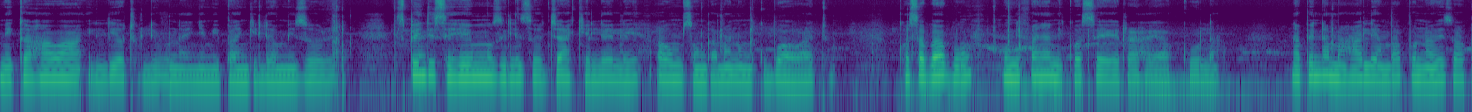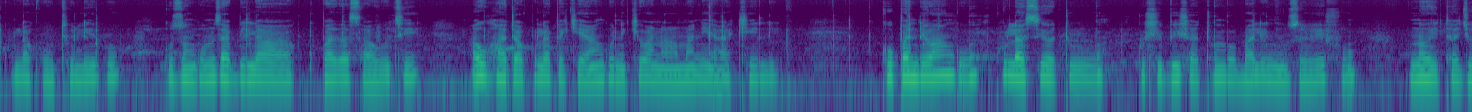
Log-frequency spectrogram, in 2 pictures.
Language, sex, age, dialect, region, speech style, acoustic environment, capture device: Swahili, female, 25-34, Kenya - Mombasa, Kenya, focused, silence, mobile / Linux / Chrome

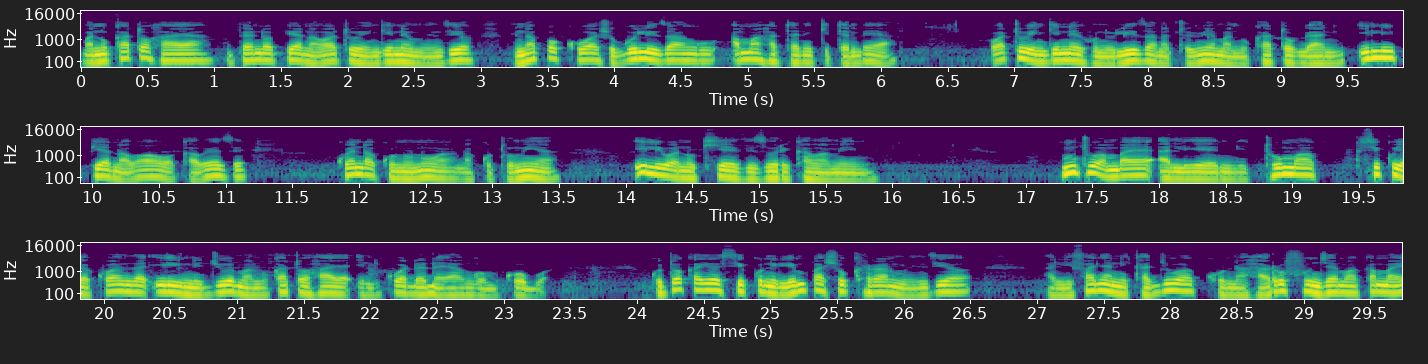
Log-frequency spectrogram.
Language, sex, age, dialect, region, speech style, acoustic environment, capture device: Swahili, male, 25-34, Kenya - Nairobi Sheng-influenced, Kenya, relaxed, silence; nature, mobile / Linux / Chrome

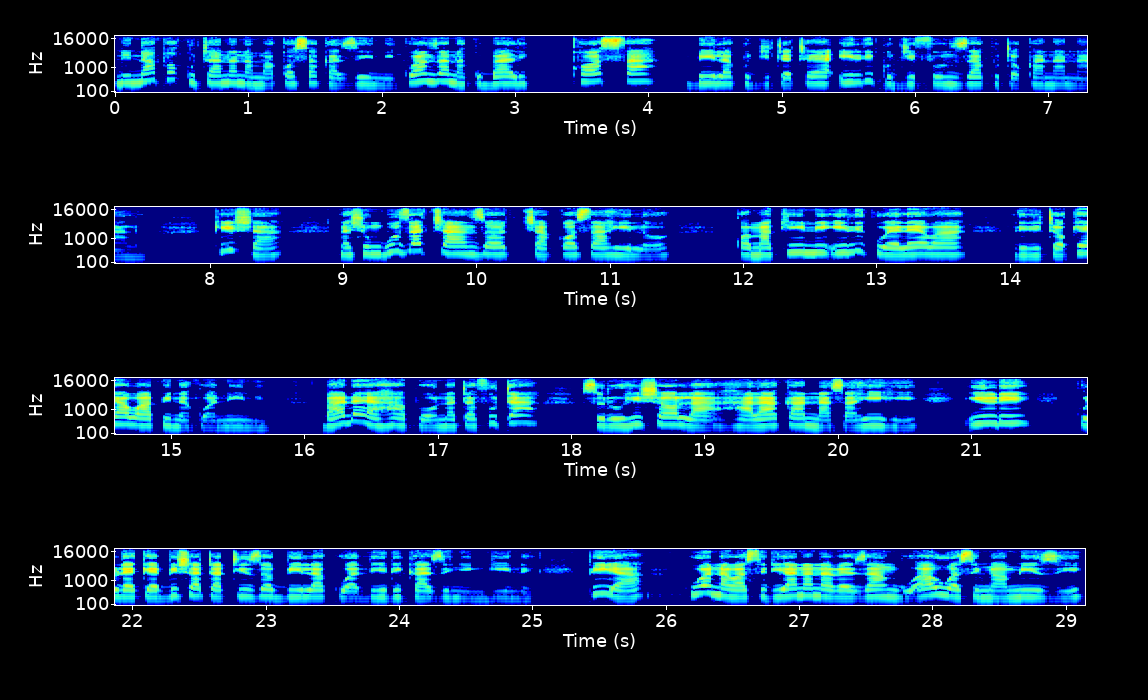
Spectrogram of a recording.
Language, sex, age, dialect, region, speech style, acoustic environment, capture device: Swahili, female, 25-34, Kenya - Nairobi Sheng-influenced, Kenya, happy, people talking, desktop / Windows / Chrome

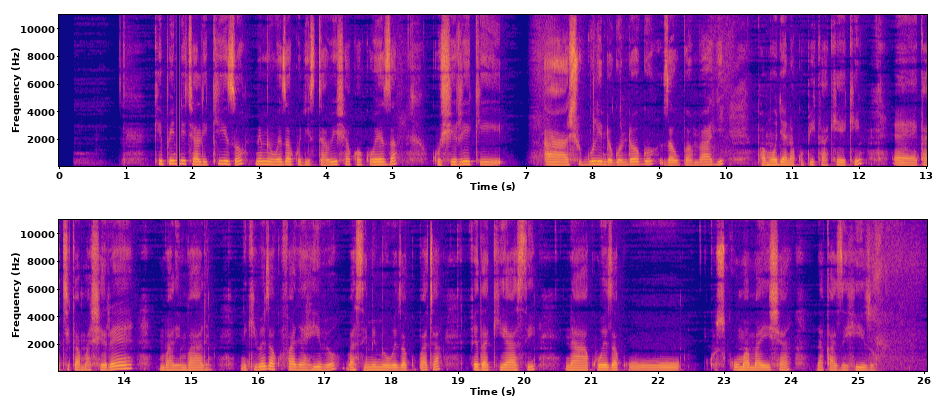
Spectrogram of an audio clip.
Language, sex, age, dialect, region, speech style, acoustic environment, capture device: Swahili, female, 25-34, Kenya - Nairobi Sheng-influenced, Kenya, happy; excited, nature; traffic, mobile / Linux / Chrome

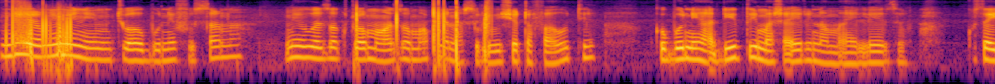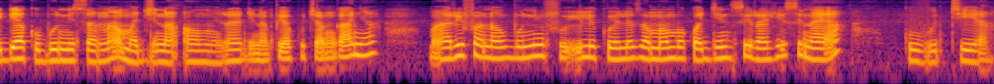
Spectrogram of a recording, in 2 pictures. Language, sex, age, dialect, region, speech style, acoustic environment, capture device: Swahili, female, 18-24, Kenya - Nairobi Sheng-influenced, Kenya, relaxed, silence, mobile / Linux / Chrome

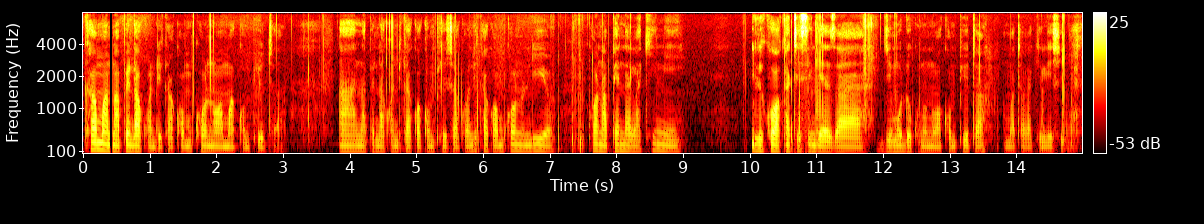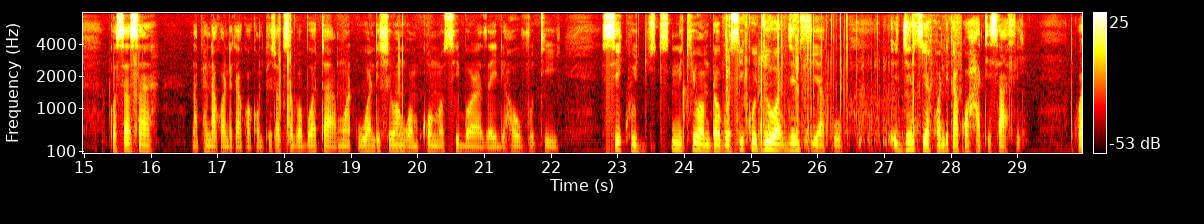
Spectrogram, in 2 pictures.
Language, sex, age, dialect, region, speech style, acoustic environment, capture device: Swahili, male, 18-24, Kenya - Nairobi Sheng-influenced, Kenya, relaxed, silence, mobile / Linux / Chrome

